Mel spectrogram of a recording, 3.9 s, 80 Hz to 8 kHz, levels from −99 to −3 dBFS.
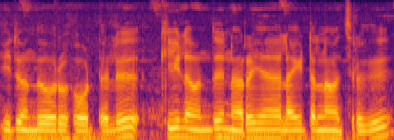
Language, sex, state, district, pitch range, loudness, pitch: Tamil, male, Tamil Nadu, Kanyakumari, 115-130 Hz, -15 LUFS, 120 Hz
